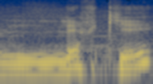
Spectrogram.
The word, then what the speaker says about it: Lerche: Alors, l'animé est produit, pour rappel, par le studio Lerke, donc ça s'écrit Lerche, mais il faut prononcer Lerke comme Jean-Michel.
